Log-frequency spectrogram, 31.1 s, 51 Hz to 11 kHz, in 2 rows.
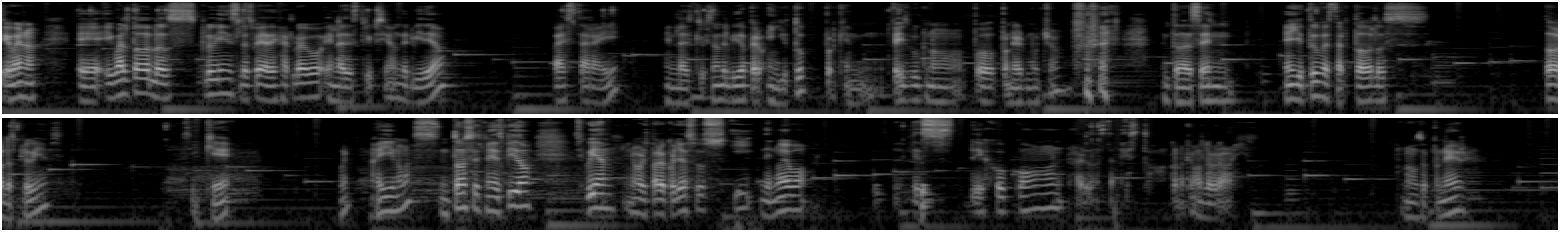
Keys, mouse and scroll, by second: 0.7 click, 1.2 click, 1.5 click, 2.3 click, 3.6 click, 5.1 click, 6.0 click, 7.0 click, 8.8 click, 13.0 click, 15.6 click, 17.1 click, 18.2 click, 20.1 click, 20.5 click, 24.5 click, 26.4 click.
